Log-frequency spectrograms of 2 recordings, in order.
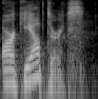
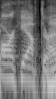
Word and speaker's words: Archaeopteryx: So who pronounced it right? We both said Archaeopteryx.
